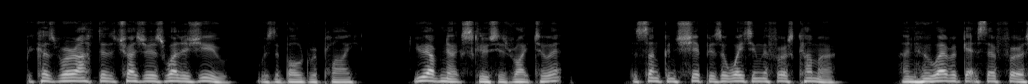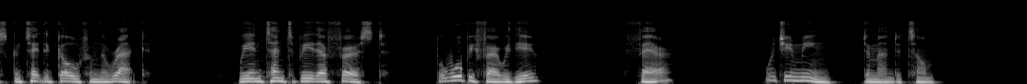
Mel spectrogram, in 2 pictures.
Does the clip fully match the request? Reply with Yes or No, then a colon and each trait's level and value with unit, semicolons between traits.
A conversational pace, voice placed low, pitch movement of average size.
Yes: average, 170 wpm; low, 125 Hz; average, 4.5 semitones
